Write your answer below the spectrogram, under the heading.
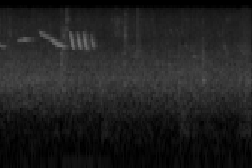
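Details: Rufous-collared sparrow singing in a town in Uruguay: soft lead-in whistles, a clear descending slur, and a crisp trill of four rapid notes, followed by steady ambient noise.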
